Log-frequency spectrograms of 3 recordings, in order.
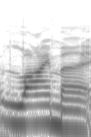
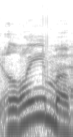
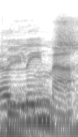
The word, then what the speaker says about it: Lima: Well, although originating in South America, they're commonly pronounced Lima in English, but they're actually Lima. Lima.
